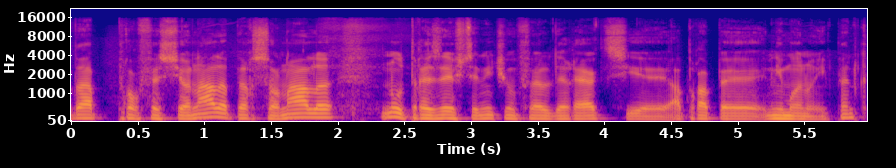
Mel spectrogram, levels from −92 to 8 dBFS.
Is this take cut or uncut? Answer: uncut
